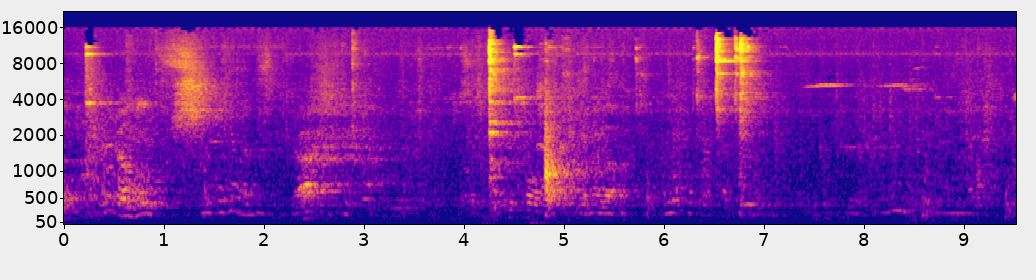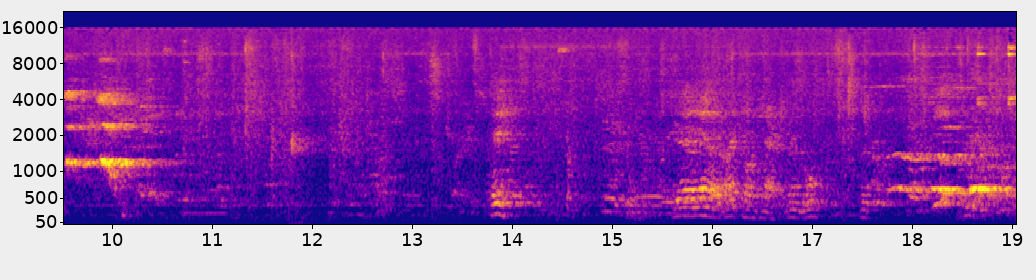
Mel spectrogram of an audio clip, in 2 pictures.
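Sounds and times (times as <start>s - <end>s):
dog whining and yipping: 9.5s - 10.7s, 17.6s - 19.0s
loud high dog whine: 9.5s - 10.8s, 17.5s - 19.0s.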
